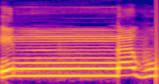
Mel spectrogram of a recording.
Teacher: نون مشدد آنے کی وجہ سے ایک الف کا غنہ کریں گے، کھڑی حرکات کو ایک الف کھینچ کر ادا کریں گے۔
